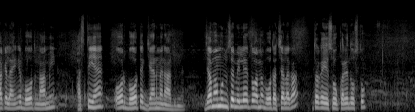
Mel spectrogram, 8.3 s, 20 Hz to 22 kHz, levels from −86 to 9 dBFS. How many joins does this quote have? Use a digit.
1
